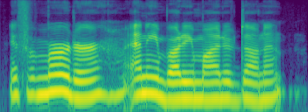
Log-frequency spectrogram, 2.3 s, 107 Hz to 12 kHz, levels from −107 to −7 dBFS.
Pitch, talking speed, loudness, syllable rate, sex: 210 Hz, 210 wpm, -14 LUFS, 6.6 syllables/s, female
